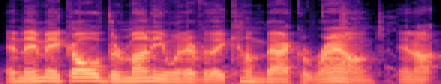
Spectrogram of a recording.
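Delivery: usual speaking voice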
